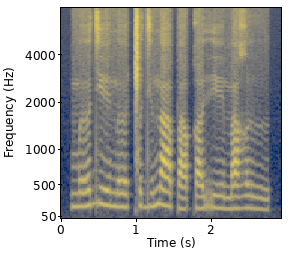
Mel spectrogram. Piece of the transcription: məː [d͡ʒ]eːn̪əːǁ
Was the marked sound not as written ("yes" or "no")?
yes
